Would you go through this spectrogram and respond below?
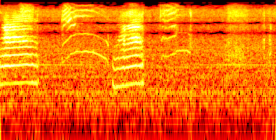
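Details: Rescued baby kitten giving loud, clear meows, some arching up and down in pitch, others flatter and strained, about four calls in quick succession over a steady background hiss.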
